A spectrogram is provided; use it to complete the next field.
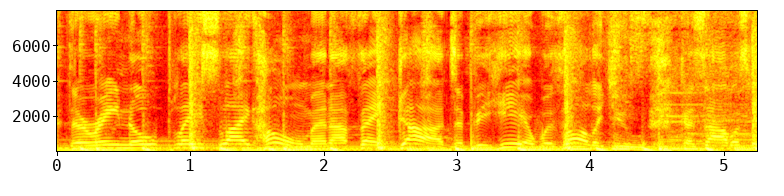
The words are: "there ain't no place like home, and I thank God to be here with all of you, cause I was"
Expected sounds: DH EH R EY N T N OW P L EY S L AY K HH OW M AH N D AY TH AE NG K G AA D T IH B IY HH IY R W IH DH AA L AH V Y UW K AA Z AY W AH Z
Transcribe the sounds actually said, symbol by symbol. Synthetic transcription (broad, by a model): DH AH R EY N N OW P L EY S L AY K HH OW M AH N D AY TH AE NG K G AA D T IH B IY HH IY R W IH DH AA L AH V Y UW K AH Z AY W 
